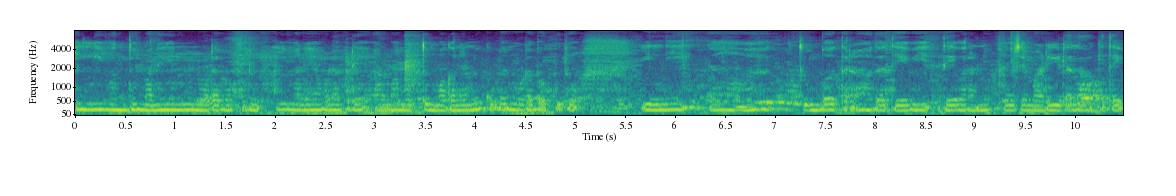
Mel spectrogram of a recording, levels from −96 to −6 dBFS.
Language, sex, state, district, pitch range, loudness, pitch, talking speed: Kannada, female, Karnataka, Chamarajanagar, 185-205 Hz, -22 LUFS, 195 Hz, 115 wpm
